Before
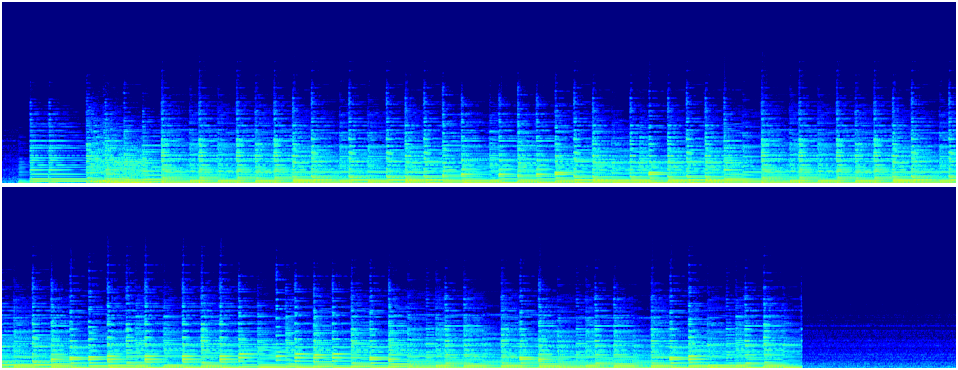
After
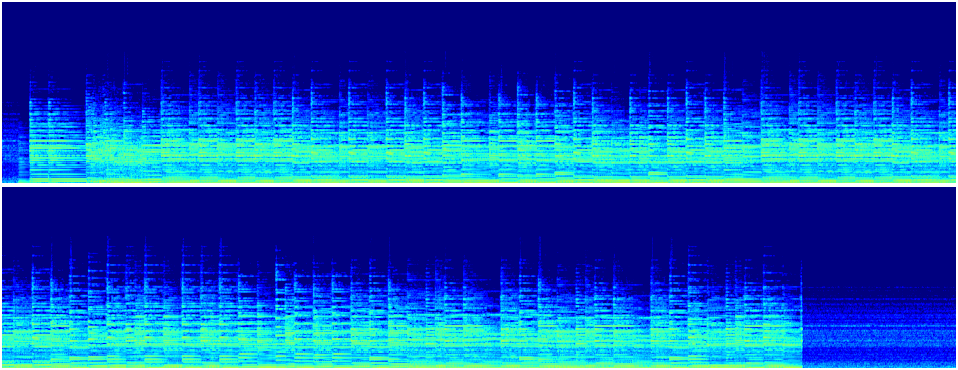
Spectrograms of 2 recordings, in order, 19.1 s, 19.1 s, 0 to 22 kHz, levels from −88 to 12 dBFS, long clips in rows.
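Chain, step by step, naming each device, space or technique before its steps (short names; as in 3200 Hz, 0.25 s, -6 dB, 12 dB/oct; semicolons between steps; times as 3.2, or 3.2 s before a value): over-bright horn tweeter (resonant high shelf 2600 Hz +12 dB, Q 1.5; limiter -22.5 dBFS, peak gain reduction 11 dB)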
